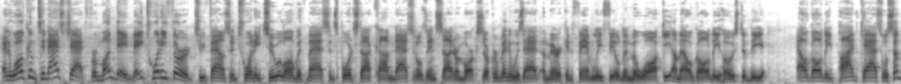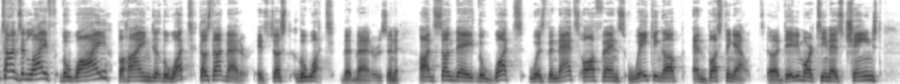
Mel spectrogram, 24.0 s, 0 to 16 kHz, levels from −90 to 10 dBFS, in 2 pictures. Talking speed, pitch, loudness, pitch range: 175 wpm, 150 Hz, -16 LUFS, 125-165 Hz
